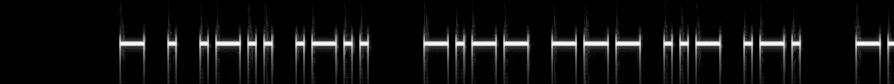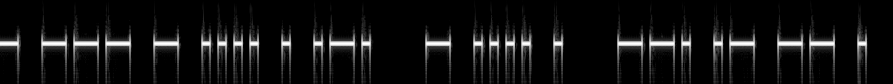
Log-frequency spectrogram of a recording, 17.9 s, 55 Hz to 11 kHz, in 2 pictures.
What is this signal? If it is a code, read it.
Morse code, heard as a keyed tone, about 15 wpm, 700 Hz. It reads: TELL YOUR MOTHER THE GAME
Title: Sentences from Top 1600 Words 15wpm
